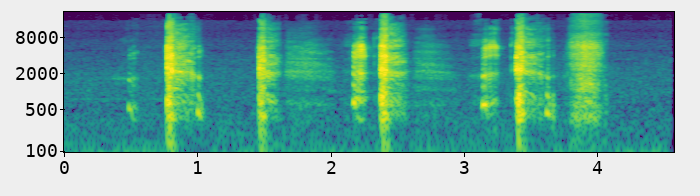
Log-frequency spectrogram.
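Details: Sneezing compilation: several short, sharp bursts of air heard as quick sneezes, some with a small intake of breath before them.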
